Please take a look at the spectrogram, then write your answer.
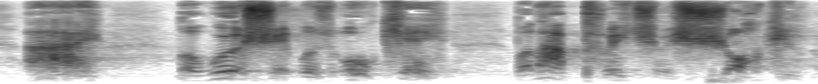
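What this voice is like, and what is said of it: Weak Scottish accent, Alan Hansen impression. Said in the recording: “here's an Alan Hansen in the life of the church ... That's Alan Hansen, you see ... it wasn't a very good Scots accent, but I had a go”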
